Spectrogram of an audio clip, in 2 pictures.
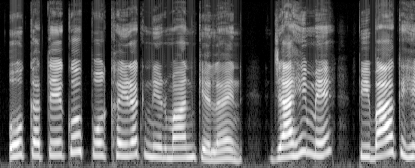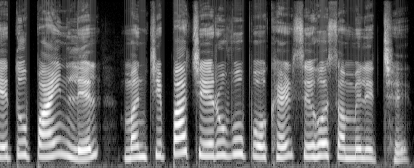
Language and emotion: Maithili, neutral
